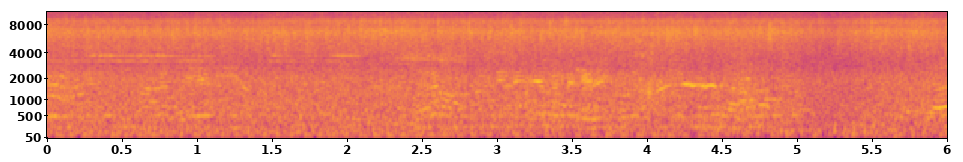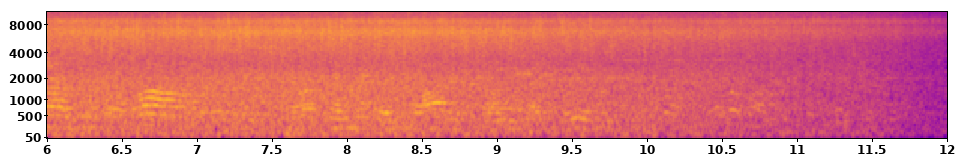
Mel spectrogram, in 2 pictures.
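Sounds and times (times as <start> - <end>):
heavy rain on street: 0.0 - 12.0.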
